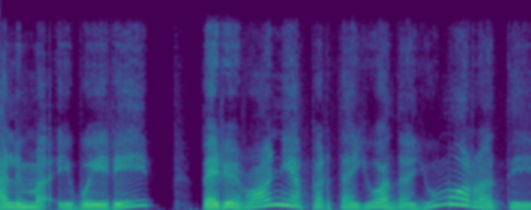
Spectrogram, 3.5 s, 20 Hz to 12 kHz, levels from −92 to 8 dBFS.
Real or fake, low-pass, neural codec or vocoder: fake; 10.8 kHz; codec, 16 kHz in and 24 kHz out, 0.9 kbps, LongCat-Audio-Codec, four codebook decoder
